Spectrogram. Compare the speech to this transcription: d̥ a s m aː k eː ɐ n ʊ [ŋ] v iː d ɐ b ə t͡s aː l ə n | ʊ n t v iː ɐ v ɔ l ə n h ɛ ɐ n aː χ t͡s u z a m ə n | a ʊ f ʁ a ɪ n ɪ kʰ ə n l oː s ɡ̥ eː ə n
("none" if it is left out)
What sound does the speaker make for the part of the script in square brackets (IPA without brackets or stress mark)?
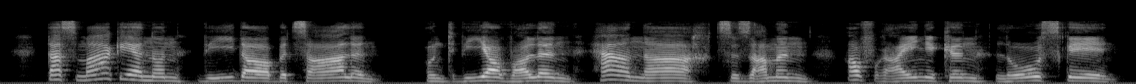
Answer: n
